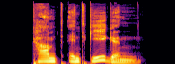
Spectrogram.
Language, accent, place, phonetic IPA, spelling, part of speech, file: German, Germany, Berlin, [ˌkaːmt ɛntˈɡeːɡn̩], kamt entgegen, verb, De-kamt entgegen.ogg
- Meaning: second-person plural preterite of entgegenkommen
